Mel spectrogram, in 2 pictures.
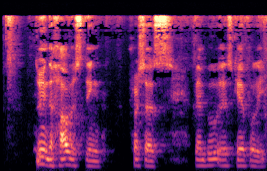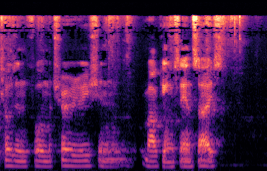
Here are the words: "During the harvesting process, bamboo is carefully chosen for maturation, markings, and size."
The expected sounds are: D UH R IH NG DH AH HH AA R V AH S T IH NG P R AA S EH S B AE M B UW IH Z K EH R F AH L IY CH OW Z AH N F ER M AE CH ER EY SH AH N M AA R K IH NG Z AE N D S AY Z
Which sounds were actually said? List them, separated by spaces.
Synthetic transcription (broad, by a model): D UH R IH NG DH AH HH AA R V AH S T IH NG P R AA S EH S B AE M B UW IH Z K EH R F AH L IY CH OW Z AH N F ER M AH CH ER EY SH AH N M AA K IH NG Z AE N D S AY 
